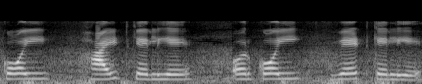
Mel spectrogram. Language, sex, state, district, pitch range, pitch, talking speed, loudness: Hindi, female, Haryana, Jhajjar, 235-255 Hz, 250 Hz, 125 wpm, -16 LUFS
